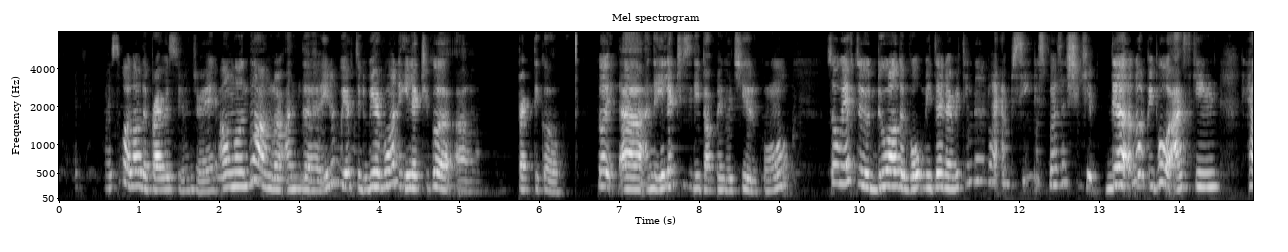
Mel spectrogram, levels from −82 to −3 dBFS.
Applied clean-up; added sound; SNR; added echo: neural mask model DeepFilterNet 3.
